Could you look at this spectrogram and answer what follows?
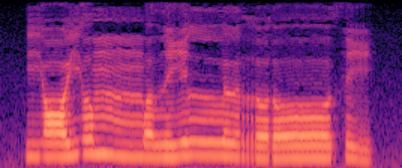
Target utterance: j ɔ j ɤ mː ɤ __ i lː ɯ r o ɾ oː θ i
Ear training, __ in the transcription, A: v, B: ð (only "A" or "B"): B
